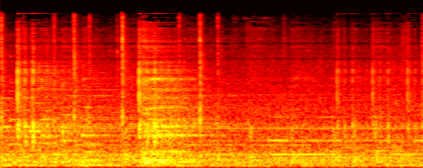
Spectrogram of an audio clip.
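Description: Video slot machine playing its game music and sound effects while the reels spin, with a run of sharp clicks and a louder chiming flourish about a second and a half in.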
